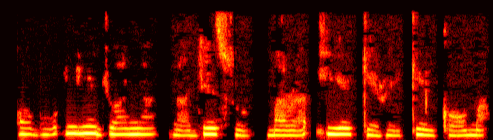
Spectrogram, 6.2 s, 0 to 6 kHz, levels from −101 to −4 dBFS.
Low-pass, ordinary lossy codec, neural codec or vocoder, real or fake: 5.4 kHz; MP3, 32 kbps; none; real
